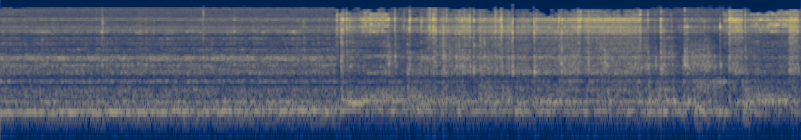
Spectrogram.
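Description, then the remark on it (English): An office printer whirs steadily, its mechanical hum growing louder and rougher partway through as the machine starts up, with no voices present. “And the printer just starts up.”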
